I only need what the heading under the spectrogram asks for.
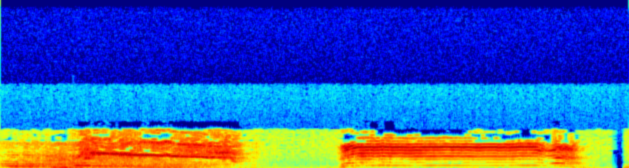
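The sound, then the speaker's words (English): A lion, Numa, roars twice, loud, as it attacks a man: first a rough, growling roar, then after a short pause a long, sustained, steady roar that cuts off abruptly. “Magra has strayed from the line of march and is attacked by a lion. At Numa's earth-shaking roar, Tarzan leaps upward, grasps the trailing vine, and flashes through the branches with breathtaking speed toward Magra.”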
